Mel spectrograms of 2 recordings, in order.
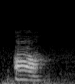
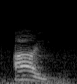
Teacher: mas você não vai pronunciar a segunda letra do ditongo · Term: ditongo impróprio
